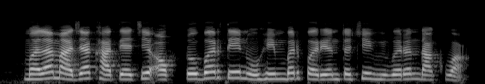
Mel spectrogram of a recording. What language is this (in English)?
Marathi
